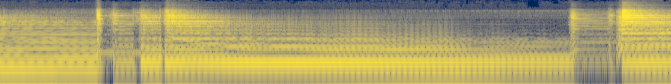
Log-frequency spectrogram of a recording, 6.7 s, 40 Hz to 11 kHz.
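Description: Electric guitar played through a Boss Katana-100 amplifier: low notes struck and left to ring, struck again about a second in and once more near the end after a short drop. The amp's bass control is being turned as it plays, giving only a modest change in the low end.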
